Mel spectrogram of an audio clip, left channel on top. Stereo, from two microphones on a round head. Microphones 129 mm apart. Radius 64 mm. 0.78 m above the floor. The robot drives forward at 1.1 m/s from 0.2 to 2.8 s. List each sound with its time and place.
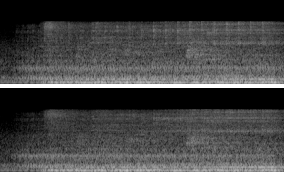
0.4 s dripping: 55° left (ahead or behind), 1.7 m; by 2.7 s 30° left (ahead or behind), 3 m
